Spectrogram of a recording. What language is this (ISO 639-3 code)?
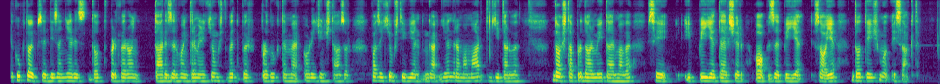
aae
